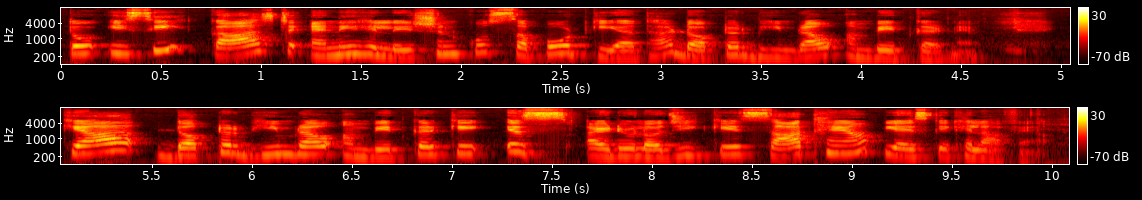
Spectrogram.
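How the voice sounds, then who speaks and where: A woman's voice: fairly high pitch, lively intonation, moderate pace. A woman interviewing a guest, pressing her with pointed, challenging questions.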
